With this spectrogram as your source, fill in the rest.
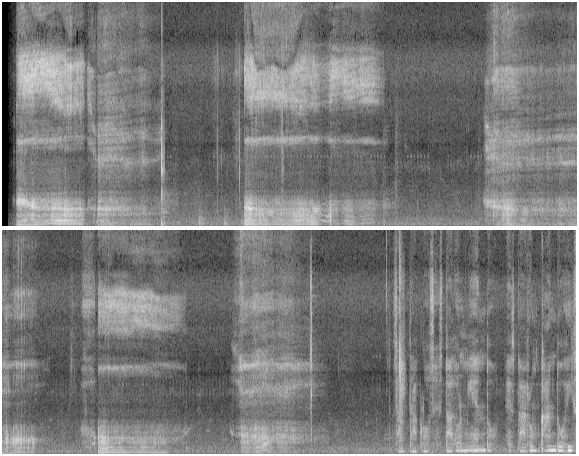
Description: It's never to late to hear Santa snore!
